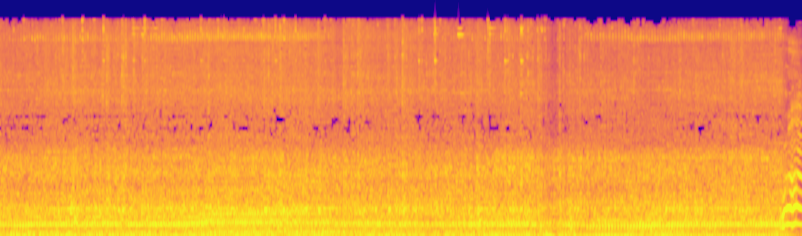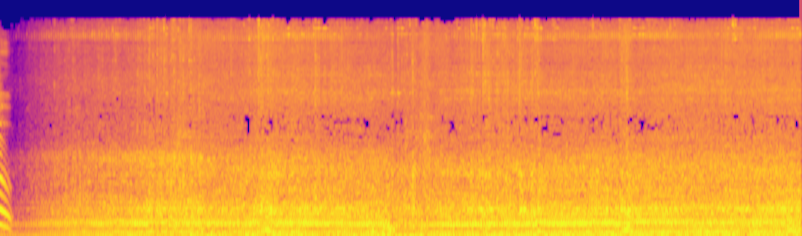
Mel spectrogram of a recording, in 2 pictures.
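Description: A motorcycle engine drones steadily, briefly dropping away halfway through.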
